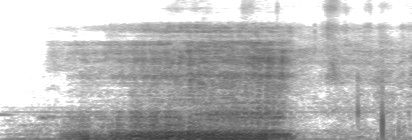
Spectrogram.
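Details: One loud, low, rattling snore lasting about a second and a half, rising then fading on the in-breath; snoring.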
